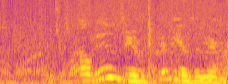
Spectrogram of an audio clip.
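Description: Faint, distant conversation: a voice talking from about a second in, its words too faint to make out, over a low room hum.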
